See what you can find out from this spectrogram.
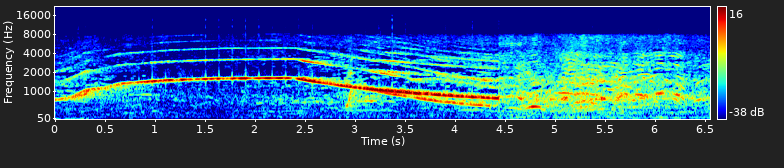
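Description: A loud ambulance siren wails, rising in pitch, holding a high tone, then sliding downward before breaking off, with a murmur of crowd chatter and street noise underneath; ambulances on a Saturday night in Gaziantep, Turkey, near the Syrian border, carrying the wounded and dead after a suicide bomb attack on a wedding.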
